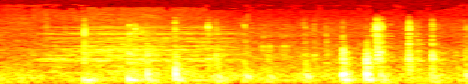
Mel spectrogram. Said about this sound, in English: You're still typing. I'm not saying typing as in you're paying attention elsewhere. I'm saying the audio, the podcast.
